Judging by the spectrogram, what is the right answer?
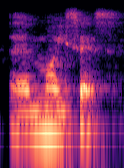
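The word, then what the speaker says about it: Moisés: Moises welcome to class Moises how's it going hello fine I'm doing well thank you for asking um and whates am I pronouncing your name correctly um Moes in Spanish okay Moes well so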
